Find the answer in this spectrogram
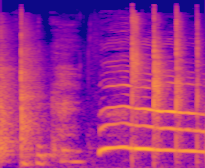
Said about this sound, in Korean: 짜란, 여기 음향 효과 좀 넣어주세요. 박수!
